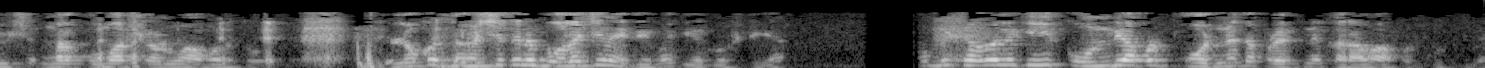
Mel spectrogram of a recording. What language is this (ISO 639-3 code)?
mar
